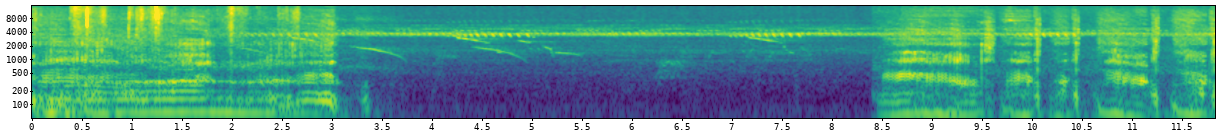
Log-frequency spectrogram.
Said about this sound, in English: They fight to assert leadership within the pride while keeping watch over the aging lioness.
